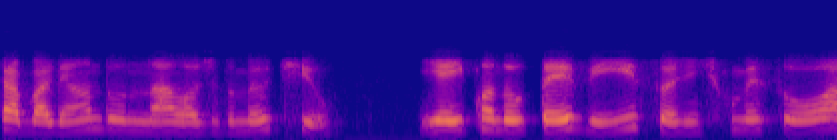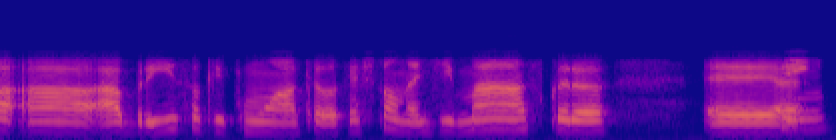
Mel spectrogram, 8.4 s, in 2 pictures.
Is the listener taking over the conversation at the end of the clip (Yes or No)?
No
